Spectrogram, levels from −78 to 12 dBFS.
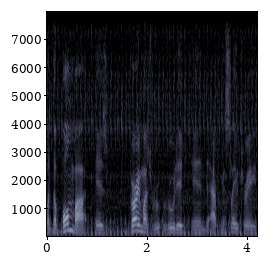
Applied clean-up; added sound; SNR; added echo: none; Engine; 16 dB; none.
